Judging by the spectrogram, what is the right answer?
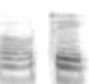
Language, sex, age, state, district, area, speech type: Marathi, male, 18-30, Maharashtra, Gondia, rural, conversation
